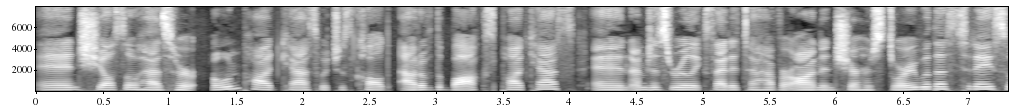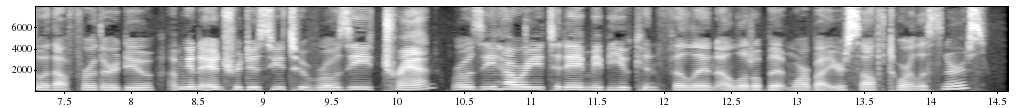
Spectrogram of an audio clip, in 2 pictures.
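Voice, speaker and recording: A woman's voice: medium pitch, fairly even intonation, fast, hardly any pauses, a little mellow, clear, resonant tone, no echo. A woman hosting an interview podcast, talking conversationally with frequent "you know" filler phrases. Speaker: podcast host.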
